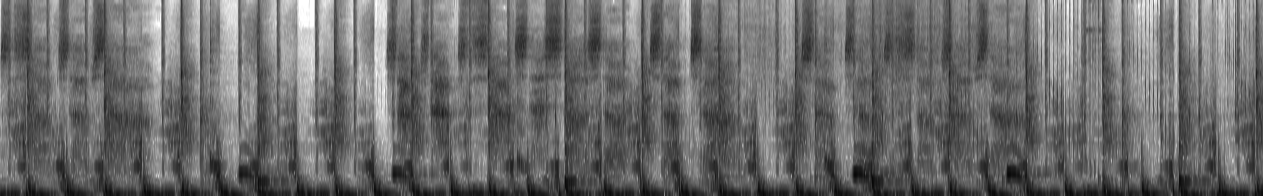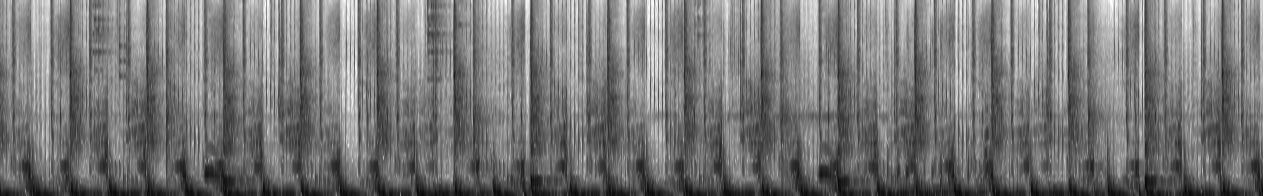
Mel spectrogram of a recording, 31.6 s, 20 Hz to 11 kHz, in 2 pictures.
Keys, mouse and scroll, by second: 1.2-1.8 drag, 6.1 ctrl+z, 7.4 click, 9.5 click, 9.7 ctrl+z, 13.2 ctrl+z, 15.8-16.1 scroll up 1, 16.4 ctrl+click, 16.5 typing, 17.6 click, 20.3 ctrl+z, 20.7 click, 23.2 ctrl+z, 23.9 ctrl+d, 24.7 ctrl+click, 28.6-31.5 drag.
